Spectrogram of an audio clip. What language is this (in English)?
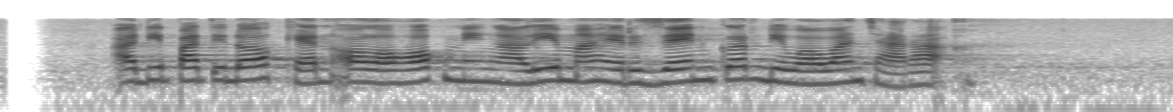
Sundanese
